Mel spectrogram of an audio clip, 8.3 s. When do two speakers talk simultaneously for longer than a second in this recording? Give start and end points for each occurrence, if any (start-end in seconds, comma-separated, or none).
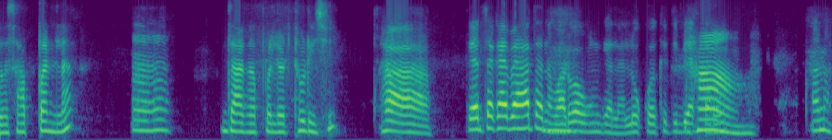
none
